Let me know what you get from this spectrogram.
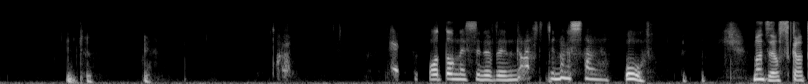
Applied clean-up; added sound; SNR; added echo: neural diffusion model UNIVERSE++.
